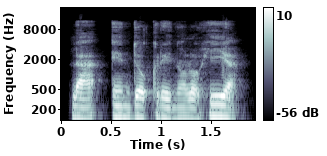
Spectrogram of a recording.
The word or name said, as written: La endocrinologia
